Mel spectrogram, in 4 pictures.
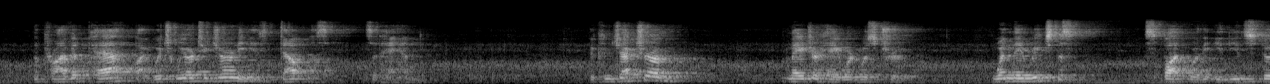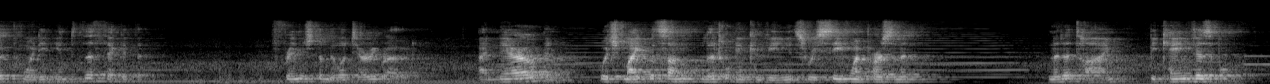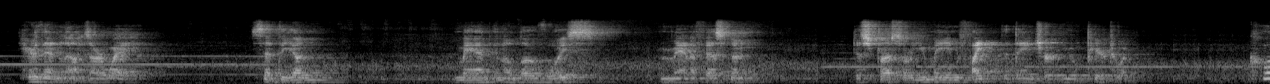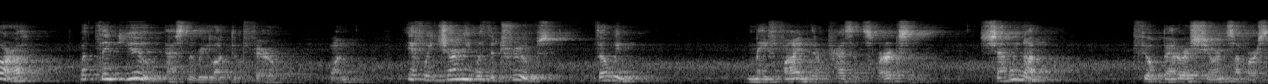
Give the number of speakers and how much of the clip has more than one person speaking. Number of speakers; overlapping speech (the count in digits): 1, no overlap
